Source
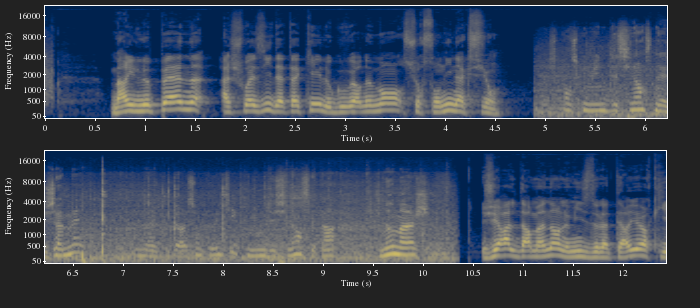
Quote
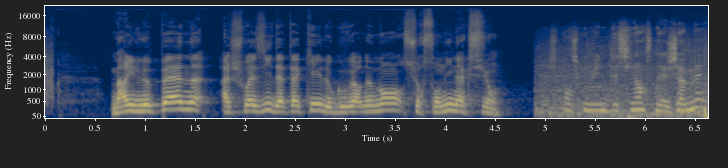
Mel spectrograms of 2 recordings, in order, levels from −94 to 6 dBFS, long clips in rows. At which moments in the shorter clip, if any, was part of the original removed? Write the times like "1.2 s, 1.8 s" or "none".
none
